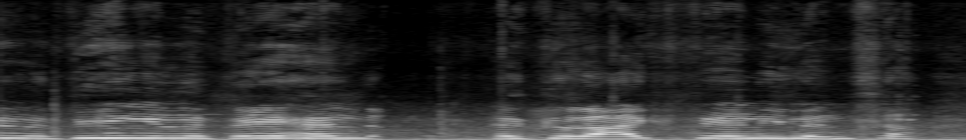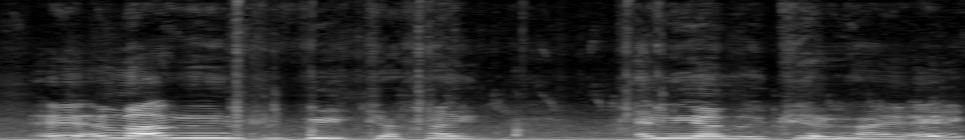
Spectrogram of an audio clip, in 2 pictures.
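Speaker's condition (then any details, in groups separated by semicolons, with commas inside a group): Cerebral palsy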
